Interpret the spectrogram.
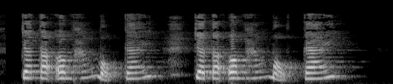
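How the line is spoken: Anguished pleading. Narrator (Vietnamese): nàng liền đau lòng, mở miệng cầu xin

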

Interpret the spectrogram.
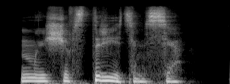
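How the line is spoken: Angry hiss. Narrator (Russian): зло прошипела Клара

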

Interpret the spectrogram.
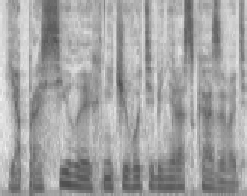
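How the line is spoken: Whispered. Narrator (Russian): прошептала Петунья

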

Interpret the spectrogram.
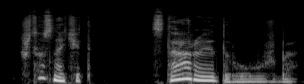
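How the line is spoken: Sad. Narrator (Russian): сказала она грустно

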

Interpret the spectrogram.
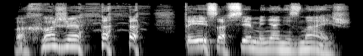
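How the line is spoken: Laughing. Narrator (Russian): рассмеялся Джо Линь

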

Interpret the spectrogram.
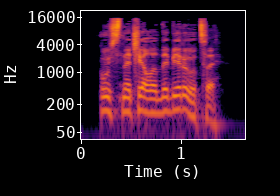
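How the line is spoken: Snorting. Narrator (Russian): хмыкнул Фадеев

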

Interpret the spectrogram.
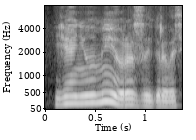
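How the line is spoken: Soft objection. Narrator (Russian): мягко возразила Лидия

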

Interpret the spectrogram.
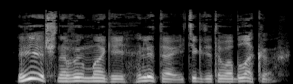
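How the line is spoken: Grumbling. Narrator (Russian): проворчал первый советник

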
